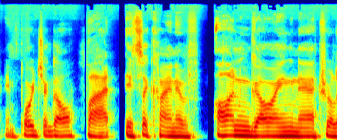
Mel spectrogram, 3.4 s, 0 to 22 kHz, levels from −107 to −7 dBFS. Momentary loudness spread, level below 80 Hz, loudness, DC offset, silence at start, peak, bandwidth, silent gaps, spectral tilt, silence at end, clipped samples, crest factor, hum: 6 LU; -54 dBFS; -14 LUFS; under 0.1%; 0.05 s; -2 dBFS; 19.5 kHz; 1.18-1.24 s, 2.07-2.13 s; -5.5 dB/octave; 0 s; under 0.1%; 12 dB; none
